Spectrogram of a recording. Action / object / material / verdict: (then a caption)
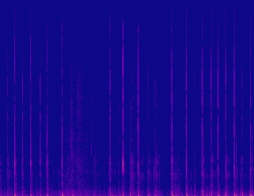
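tap / plastic handheld game console / plastic / none. Fingertips and nails tap and click around the screen bezel and hinge of an open red Game Boy Advance SP, a small hollow plastic handheld console. The result is a quick, uneven run of short, dry plastic clicks, each with a low hollow thud and a bright tick. A brief soft scratchy rustle comes partway through.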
